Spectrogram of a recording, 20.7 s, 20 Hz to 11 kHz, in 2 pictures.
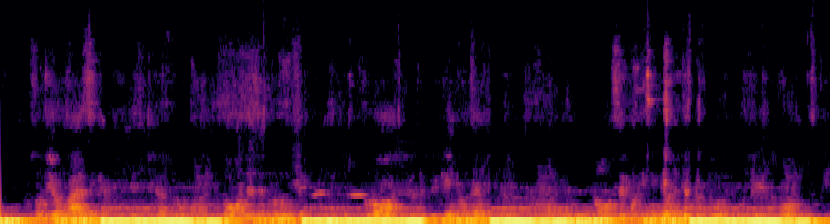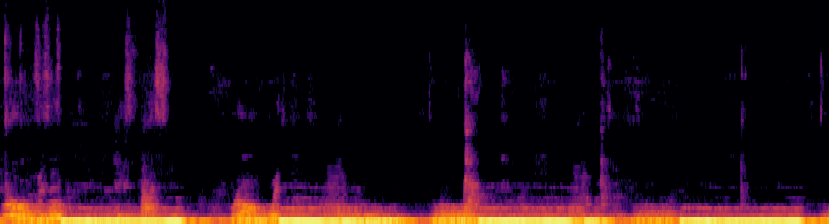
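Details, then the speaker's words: Teaching example of wheeze: musical whistling with each breath, about 24 breaths a minute, expiratory, from bronchospasm in small-calibre bronchi, not changed by coughing. "io se va a producir en los bronquios de pequeño calibo ya en los bronquios de pequeño calibre se produce un broncoespasmo y va a ser espiratoria no se modifica con la tos"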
